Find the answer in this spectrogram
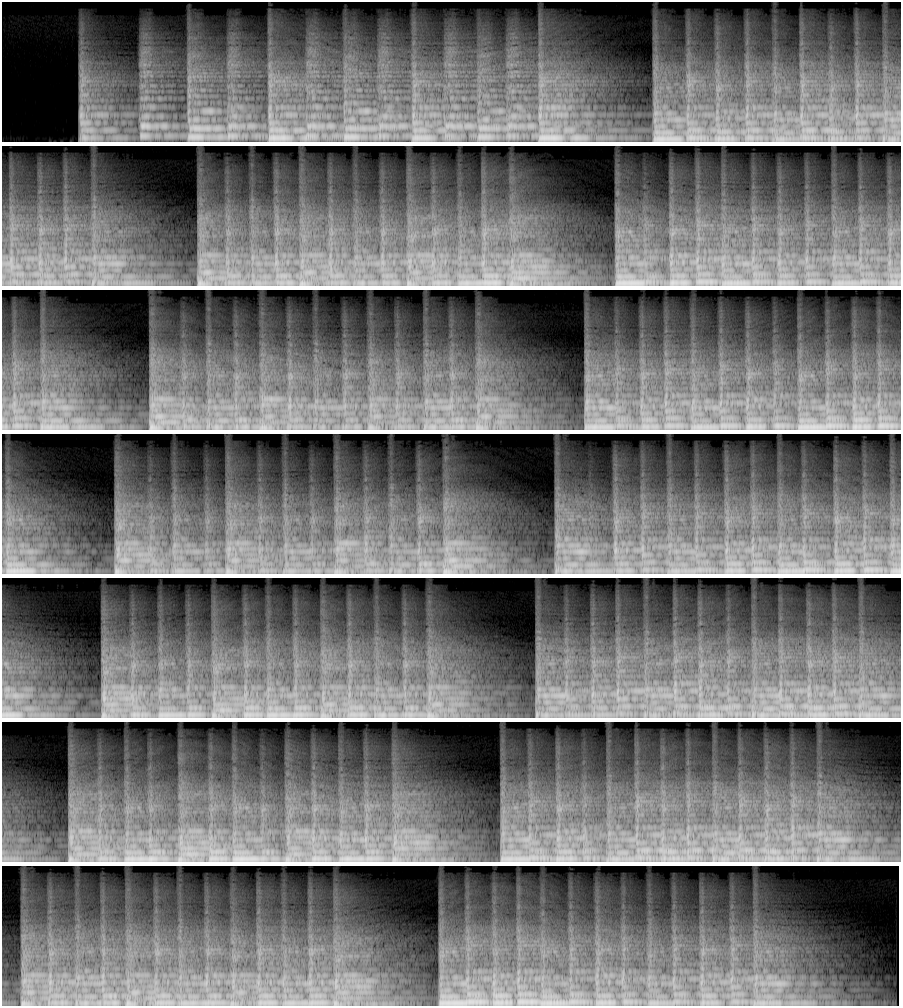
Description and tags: pan films=tiptoe
Some clips created for transition in a play. Originally for Peter Pan but maybe used for other plays.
